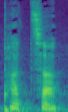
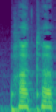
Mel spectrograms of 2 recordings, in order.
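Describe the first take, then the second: First: The T is released with a hissing ts sound. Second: The T is a clean stop without hiss. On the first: The speaker calls it wrong. "We don't want patsa, patsa, patsa. Should be none of that ts kind of sound" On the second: The speaker calls it right. "Make sure that your T sound is made on the gum ridge"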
